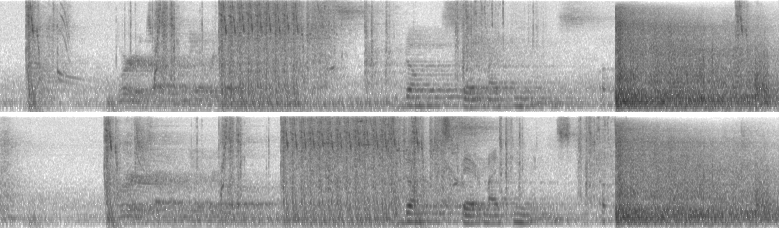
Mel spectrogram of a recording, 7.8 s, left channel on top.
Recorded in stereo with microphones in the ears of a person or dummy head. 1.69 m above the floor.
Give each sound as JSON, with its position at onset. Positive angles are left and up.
{"t": 1.2, "sound": "a man speaking", "side_deg": 25, "distance_m": 4.0}
{"t": 4.0, "sound": "a woman speaking", "side_deg": -85, "distance_m": 1.1}
{"t": 6.2, "sound": "an explosion", "side_deg": 20, "distance_m": 0.6}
